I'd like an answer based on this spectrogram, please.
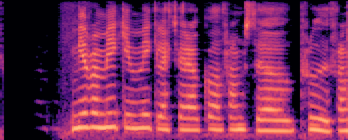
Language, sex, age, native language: Icelandic, female, 13, Icelandic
